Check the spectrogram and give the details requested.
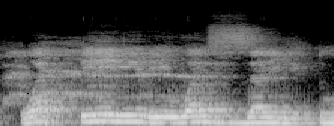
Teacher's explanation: Pertama ti itu 2 harokat karena mat tabi'i. Yang kedua tun itu jadi 6 harokat karena sudah berevolusi dari mat tabi'i menuju mad arid li sukun.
